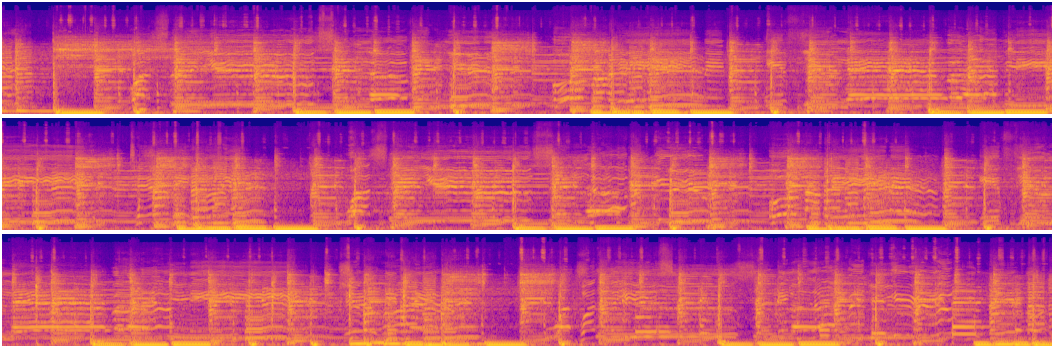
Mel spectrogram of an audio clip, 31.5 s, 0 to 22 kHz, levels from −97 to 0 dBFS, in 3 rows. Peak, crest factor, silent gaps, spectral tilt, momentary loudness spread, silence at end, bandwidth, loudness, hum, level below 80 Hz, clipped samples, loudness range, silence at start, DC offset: 0 dBFS; 16 dB; none; -4.5 dB/octave; 5 LU; 0 s; 14 kHz; -16 LUFS; none; -20 dBFS; under 0.1%; 1 LU; 0 s; 0.3%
